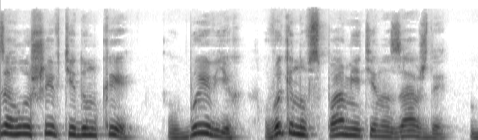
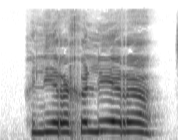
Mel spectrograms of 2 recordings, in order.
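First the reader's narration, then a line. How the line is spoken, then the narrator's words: Cried out. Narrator (Ukrainian): скрикнув Любисток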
